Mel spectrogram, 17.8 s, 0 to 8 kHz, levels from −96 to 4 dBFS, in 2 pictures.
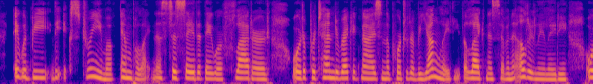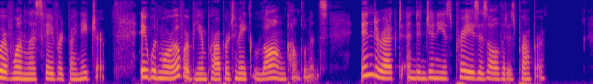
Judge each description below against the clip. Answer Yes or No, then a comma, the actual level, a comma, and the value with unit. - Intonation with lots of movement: No, average, 3.0 semitones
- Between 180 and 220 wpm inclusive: Yes, average, 190 wpm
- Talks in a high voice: Yes, high, 215 Hz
